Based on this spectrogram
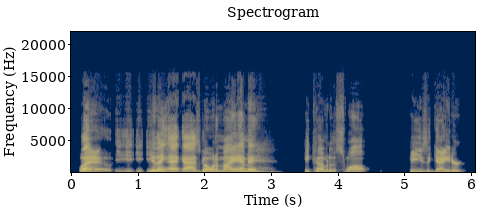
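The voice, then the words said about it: Put-on Florida Gator fan accent. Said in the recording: “That's the accent that every single Gator fan has.”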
